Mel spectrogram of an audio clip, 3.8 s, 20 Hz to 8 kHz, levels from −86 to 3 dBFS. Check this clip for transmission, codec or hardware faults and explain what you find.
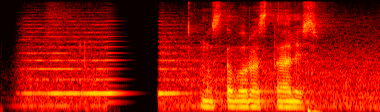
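Two faults are present: a call audio freeze and a phantom power thump.

Call audio freeze, 1.08 to 1.59 s: delayed packets likely drained the jitter buffer, so the receiver stretched the last sound into a fading buzz with roughly 0.15 s of silence. The speech then resumes where it stopped, nothing lost, but running about 0.5 s later.

Phantom power thump, 3.08 to 3.26 s: a supply switched on or off on the live input sends a voltage step through the coupling capacitors. It is heard as a deep low thump whose main energy dies away in about 40 ms, against audio carrying nothing above 8 kHz from the G.722 call path.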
